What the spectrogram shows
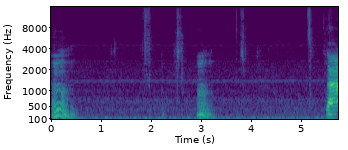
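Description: A man with a husky voice, chatting casually and emphatically as he eats crunchy fried chicken, often pausing and humming between bites. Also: mid-range voice, a bit bright. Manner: eating crunchy fried chicken while talking, with pauses and mm-hums; sassy, emphatic, repeats phrases for emphasis. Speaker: mukbang host. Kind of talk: casual chat while eating. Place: indoors in front of a green backdrop at a table of food.

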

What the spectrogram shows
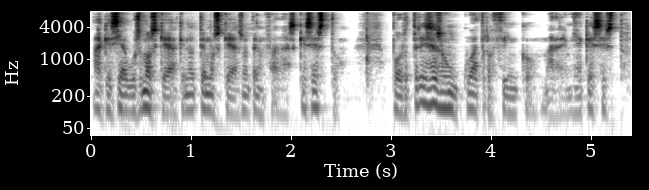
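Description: Chatty low-voiced man streaming a card game. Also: fast talker, creaky, darkish tone. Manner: chatty, reads chat aloud and thanks followers. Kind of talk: live card game commentary.

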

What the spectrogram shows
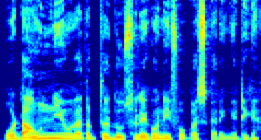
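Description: A man's voice: fairly high pitch, animated, fast talker, noisy background. A man in character as a gang leader in a role-play game, aggressive and barking orders.

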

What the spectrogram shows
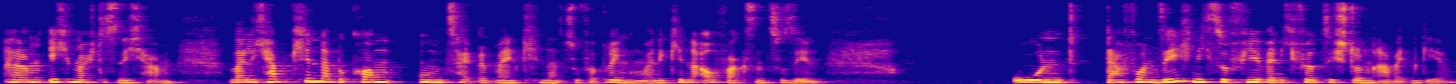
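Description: Answering viewers' questions to camera, a thirtysomething woman with a cold talks briskly in a medium-pitched voice from her small home office. Her manner is relaxed and chatty; she reads out each question and laughs readily.

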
